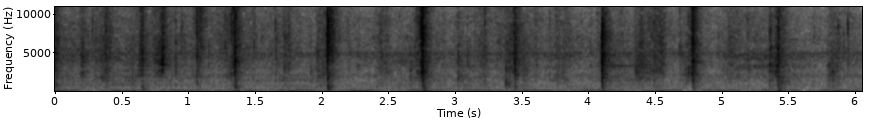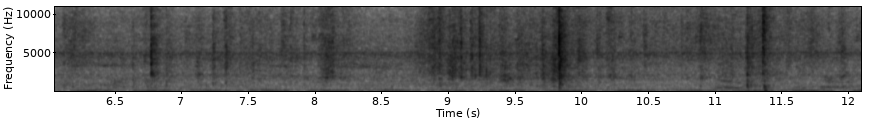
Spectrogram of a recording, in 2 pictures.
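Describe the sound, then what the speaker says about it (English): Yu-Gi-Oh trading cards in slick new sleeves being shuffled at a live tabletop duel, a steady run of quick riffling snaps repeating over a low background hum, with faint speech nearby. "Get a shuffle, which is probably gonna mess me up by doing this."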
